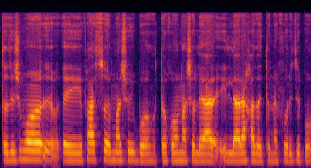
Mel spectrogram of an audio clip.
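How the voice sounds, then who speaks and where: A woman's voice: on the low side, flat delivery, brisk, a little mellow. A young woman with a Sylheti accent, chatting casually through a home vlog in her kitchen. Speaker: vlogger.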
